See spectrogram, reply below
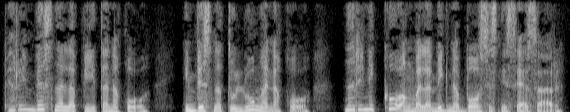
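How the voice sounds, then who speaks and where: A woman's voice: lowish voice, very animated, normal speed, darkish tone, no room sound, clean studio sound. A woman playing a weary, neglected mother who tells her own story in an emotional, pleading audio drama narration. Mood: sorrowful. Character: Marites, weary, neglected, long-suffering Filipino mother.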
